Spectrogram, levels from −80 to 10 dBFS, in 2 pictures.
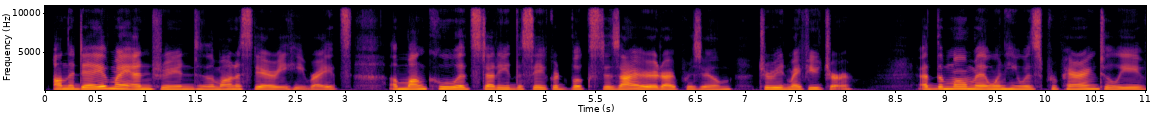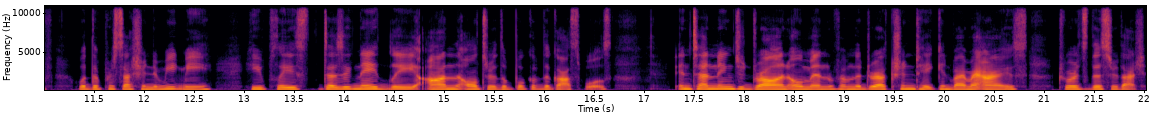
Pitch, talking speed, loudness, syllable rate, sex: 195 Hz, 190 wpm, -18 LUFS, 5.4 syllables/s, female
